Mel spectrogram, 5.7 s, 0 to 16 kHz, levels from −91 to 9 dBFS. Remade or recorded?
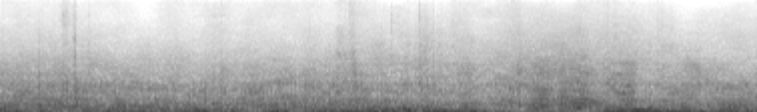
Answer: remade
